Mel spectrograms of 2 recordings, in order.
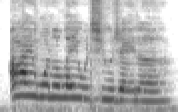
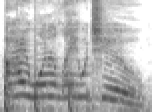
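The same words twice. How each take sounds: First: Louder, higher, desperate cry; hammed-up lovesick reality-show shout; Red from Bad Girls Club. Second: Slow, higher, pleading croon; drawn-out needy plea, pitched up; hammed-up lovesick reality-show plea; Red from Bad Girls Club. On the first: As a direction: belt the plea out higher and louder. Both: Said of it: "that sound from Bad Girls Club".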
